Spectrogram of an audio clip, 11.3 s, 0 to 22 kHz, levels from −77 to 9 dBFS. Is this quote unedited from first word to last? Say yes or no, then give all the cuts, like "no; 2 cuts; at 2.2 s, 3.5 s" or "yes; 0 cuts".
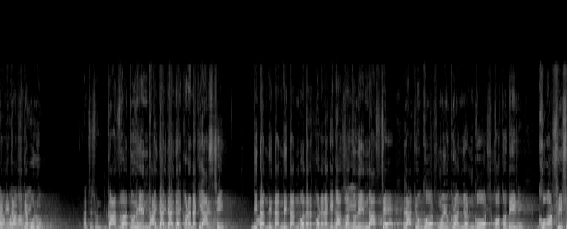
yes; 0 cuts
